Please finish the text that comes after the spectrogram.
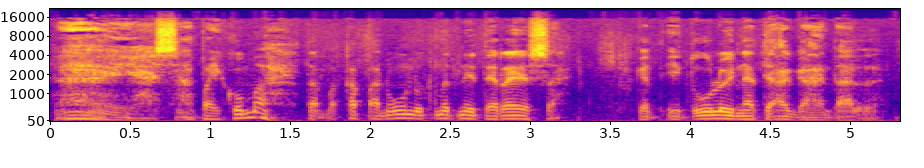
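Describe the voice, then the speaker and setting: A man's voice: on the low side, animated, normal speed, creaky, a bit bright, a little hiss or hum. A man playing an older uncle and worried father in an Ilocano radio drama.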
